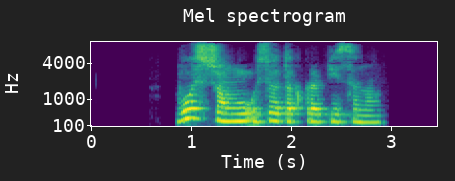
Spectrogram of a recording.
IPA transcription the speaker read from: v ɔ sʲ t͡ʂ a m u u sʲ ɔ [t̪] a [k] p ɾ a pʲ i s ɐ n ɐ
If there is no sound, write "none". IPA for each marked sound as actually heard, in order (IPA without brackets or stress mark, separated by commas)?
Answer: t̪, k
